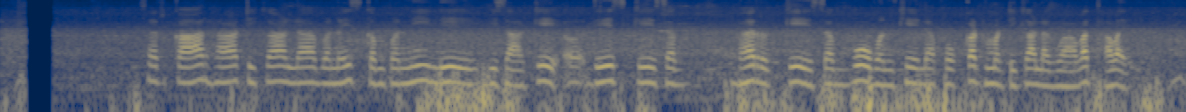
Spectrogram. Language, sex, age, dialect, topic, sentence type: Chhattisgarhi, female, 36-40, Western/Budati/Khatahi, banking, statement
